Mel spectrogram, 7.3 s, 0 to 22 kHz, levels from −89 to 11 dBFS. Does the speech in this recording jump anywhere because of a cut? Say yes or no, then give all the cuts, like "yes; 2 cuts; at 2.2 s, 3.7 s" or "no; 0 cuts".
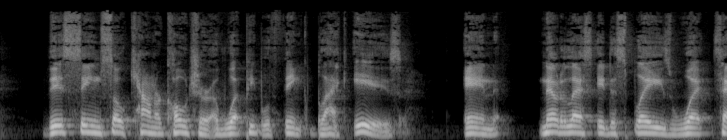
no; 0 cuts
